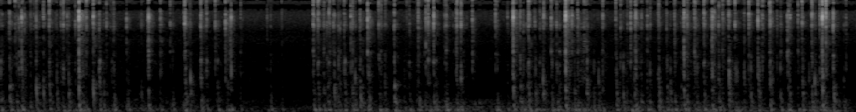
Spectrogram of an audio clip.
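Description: Fingertips of both hands type fast on the backlit, low-profile scissor-switch keyboard with plastic keycaps of an aluminum MacBook Air resting on a table. A dense, steady stream of short, dull plastic taps with soft bright clicks continues throughout. Near the three-second mark, the typing briefly thins out before picking back up.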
